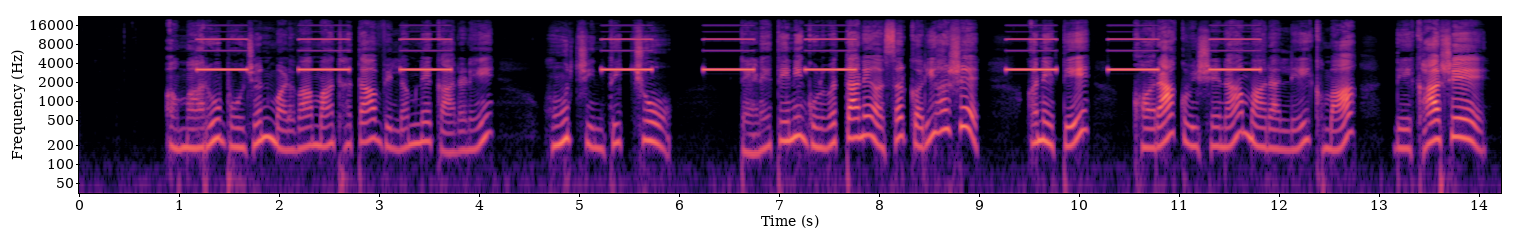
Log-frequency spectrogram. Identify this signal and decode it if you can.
Alarm pattern, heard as an alarm's beeps, played three times, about 3200 Hz, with speech in Gujarati. Temporal three. Smoke or fire, evacuate.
